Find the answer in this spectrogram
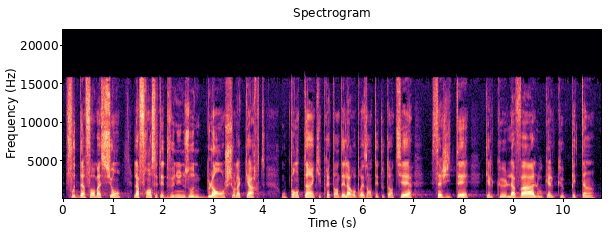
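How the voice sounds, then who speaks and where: A woman reading a literary text aloud at a festival, in a calm, measured first-person narration. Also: fairly low pitch, clear, resonant tone. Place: festival stage in a hall. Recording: long reverb of a hall.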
